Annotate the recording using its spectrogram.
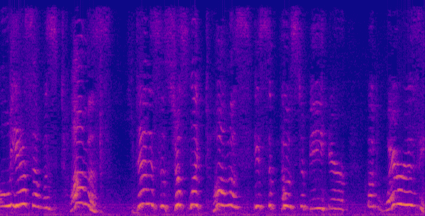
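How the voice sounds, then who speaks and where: A squeaky, female-sounding cartoonish character voice comes at an extremely high pitch. It moves at a moderate pace. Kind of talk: children's church puppet show. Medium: puppet show. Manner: skeptical, fussy.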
